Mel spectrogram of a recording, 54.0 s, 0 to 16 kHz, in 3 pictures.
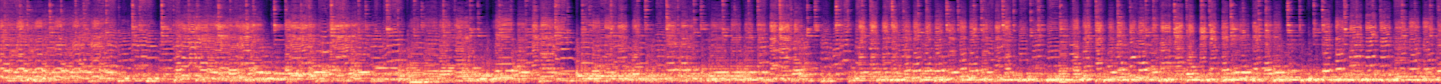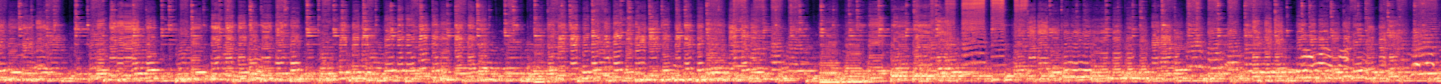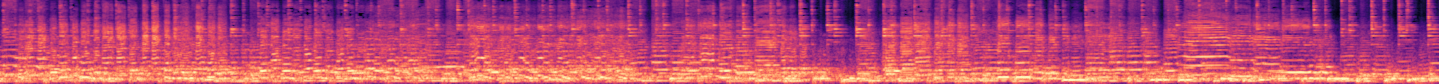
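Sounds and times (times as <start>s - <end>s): saxophone playing dance music: 0.0s - 54.0s.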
